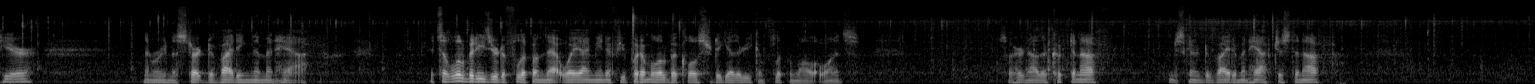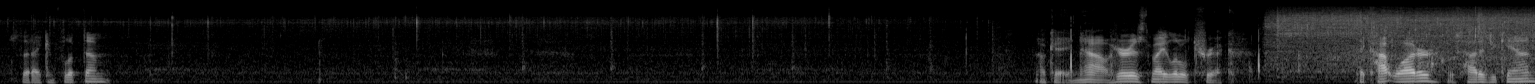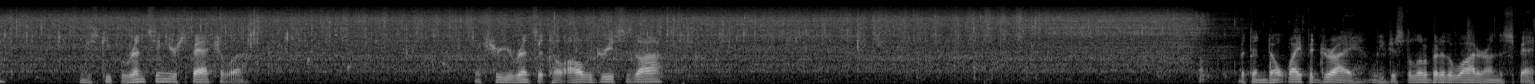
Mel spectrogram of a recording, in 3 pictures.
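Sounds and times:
eggs sizzling in a skillet: 0.0 - 25.5, 27.9 - 46.0
small pops and crackles: 0.0 - 26.3, 27.8 - 41.3, 42.2 - 44.0
water running into steel sink: 28.0 - 43.1.

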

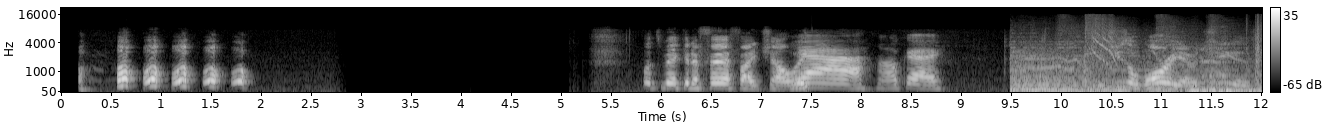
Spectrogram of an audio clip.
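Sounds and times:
woman laughing: 0.6 - 1.9.

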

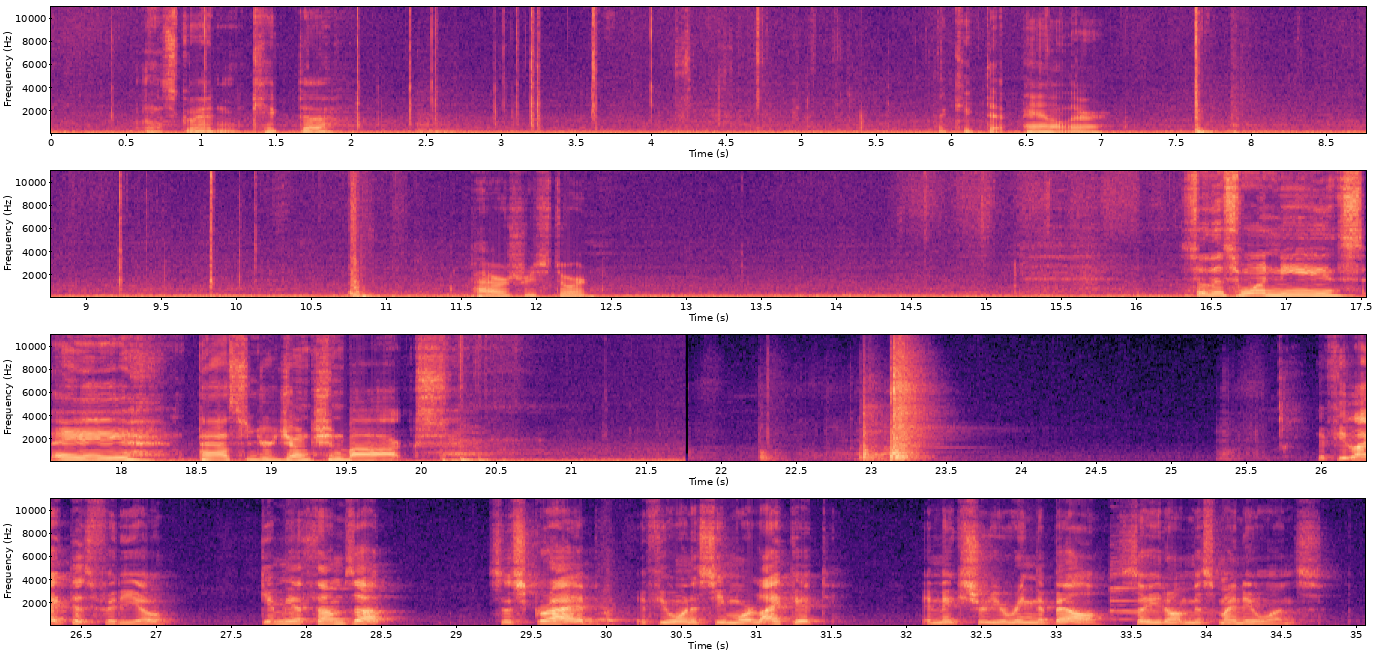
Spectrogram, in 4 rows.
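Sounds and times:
steady low hum: 0.0 - 21.8
thump on panel: 7.6 - 8.0, 10.8 - 11.1.

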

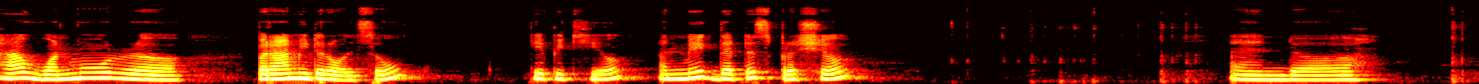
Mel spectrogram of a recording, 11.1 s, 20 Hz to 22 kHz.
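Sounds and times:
computer keyboard typing: 7.1 - 9.2.

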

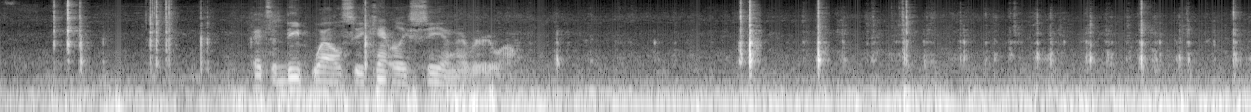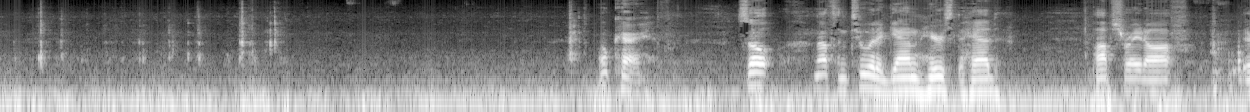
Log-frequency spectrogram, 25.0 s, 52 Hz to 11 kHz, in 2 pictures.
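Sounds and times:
low rumble: 0.0 - 25.0.

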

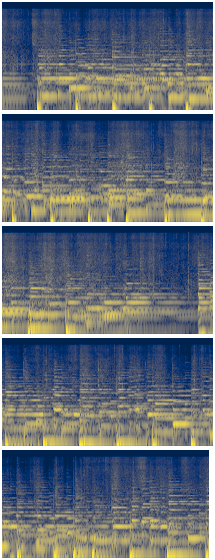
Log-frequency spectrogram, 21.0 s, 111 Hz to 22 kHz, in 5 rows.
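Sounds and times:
instrumental background music: 0.0 - 21.0.

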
